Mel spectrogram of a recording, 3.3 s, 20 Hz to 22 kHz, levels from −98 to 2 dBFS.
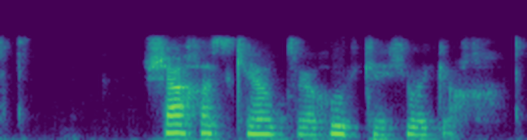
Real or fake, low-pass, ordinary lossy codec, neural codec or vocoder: fake; 7.2 kHz; Opus, 24 kbps; codec, 44.1 kHz, 7.8 kbps, Pupu-Codec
